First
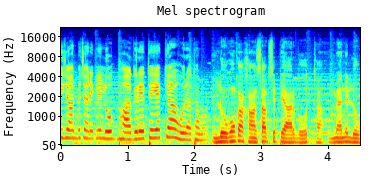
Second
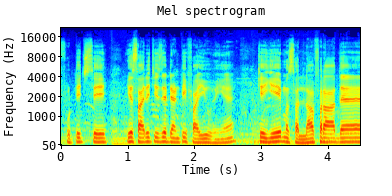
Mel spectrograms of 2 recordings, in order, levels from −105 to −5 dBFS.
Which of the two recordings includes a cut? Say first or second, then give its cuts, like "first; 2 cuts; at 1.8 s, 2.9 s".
first; 1 cut; at 2.2 s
